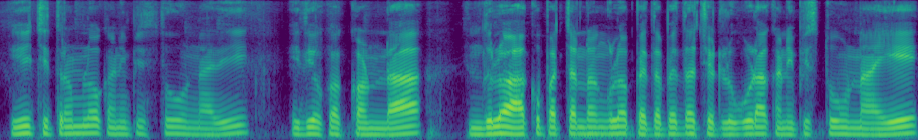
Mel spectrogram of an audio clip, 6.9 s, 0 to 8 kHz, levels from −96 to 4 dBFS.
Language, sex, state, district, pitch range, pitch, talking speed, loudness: Telugu, male, Telangana, Hyderabad, 135-145 Hz, 140 Hz, 140 wpm, -21 LUFS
